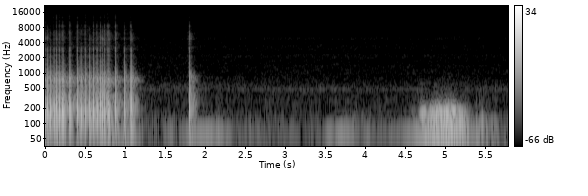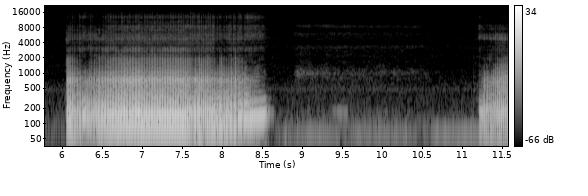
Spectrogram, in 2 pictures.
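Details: Uijung, a Shih Tzu dog, snoring loudly during a daytime nap indoors on 31 October 2024: rough, rattling, rumbling snores lasting about two seconds, with soft snuffling breaths in the pauses between them.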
